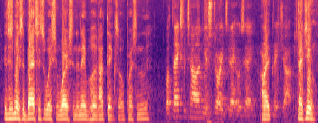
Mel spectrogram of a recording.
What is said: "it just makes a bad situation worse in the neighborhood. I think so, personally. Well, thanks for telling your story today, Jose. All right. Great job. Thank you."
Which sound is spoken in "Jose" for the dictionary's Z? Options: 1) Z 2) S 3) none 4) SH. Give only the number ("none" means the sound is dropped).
1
